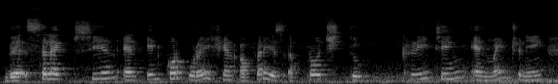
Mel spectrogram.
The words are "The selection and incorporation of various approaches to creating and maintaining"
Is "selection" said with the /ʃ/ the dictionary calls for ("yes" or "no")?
no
